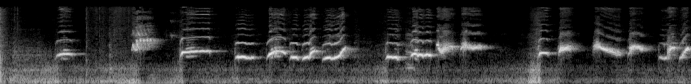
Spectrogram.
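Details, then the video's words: Lure song of a white-rumped shama to get other birds singing: sweet whistled phrases mixing level and rising notes, with quick slurred flourishes and a few sharp clicks. "Pancingan Murai Batu Langsung Respon Auto Bunyi - Masteran Suara Burung Murai Agar Gacor Full Isian"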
